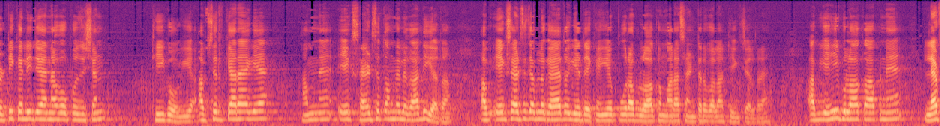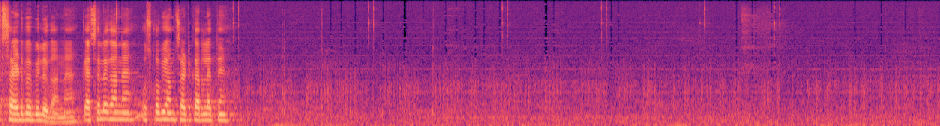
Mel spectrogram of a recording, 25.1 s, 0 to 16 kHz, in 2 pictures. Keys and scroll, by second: 14.0 Escape.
